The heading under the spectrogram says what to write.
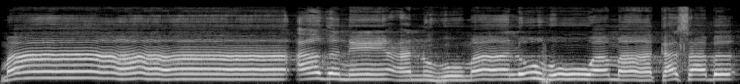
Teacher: Maka qiraah Wars isba' dikenyangkan menjadi 6.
